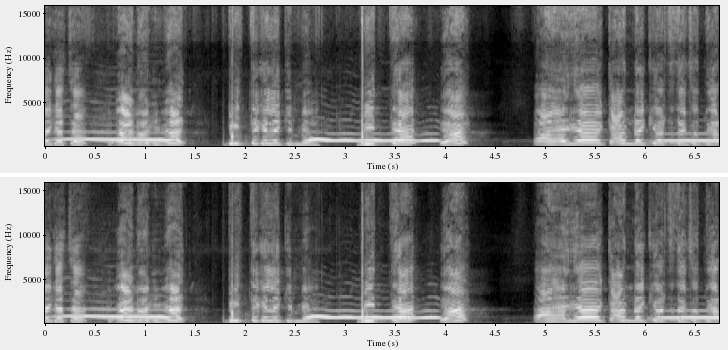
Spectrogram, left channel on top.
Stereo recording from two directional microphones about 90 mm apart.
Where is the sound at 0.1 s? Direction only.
35° right (ahead or behind).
